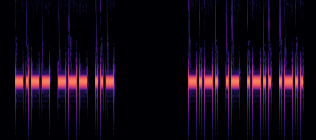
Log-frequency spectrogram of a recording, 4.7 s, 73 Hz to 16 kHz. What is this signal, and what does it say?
Morse code, heard as a keyed tone, about 30 wpm, 700 Hz. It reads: YOU CALL
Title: 4x Word-Spacing - Sentences from Top 100 Words - 30wpm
